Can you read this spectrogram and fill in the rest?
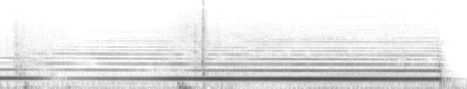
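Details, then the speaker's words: Mahindra Roxor in very cold weather, key on in neutral before starting: loud steady mid-pitched drone for about four seconds then cuts off; fuel pump suspected to be straining in the cold. "Yeah, even this. The fuel pump is having a hard time. It's loud."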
